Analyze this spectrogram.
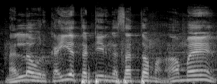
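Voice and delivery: loud, punchy exhortation; rally the crowd at volume; loud rallying call. Real, not acted. Preacher urging the congregation to clap, loud rallying call.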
